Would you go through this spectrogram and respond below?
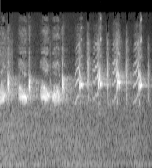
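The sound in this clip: Birds singing, a bright, high chirping song of many short repeated trills and tweets in quick rhythmic bursts, loud and alone without talking.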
